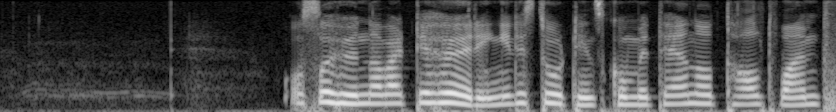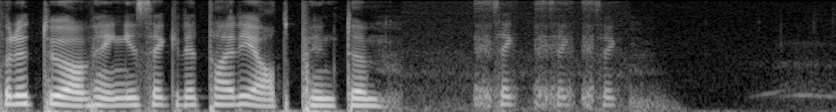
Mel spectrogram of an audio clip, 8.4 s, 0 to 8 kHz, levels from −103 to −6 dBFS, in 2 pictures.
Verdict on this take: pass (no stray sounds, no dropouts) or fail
fail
